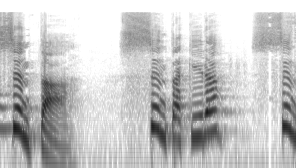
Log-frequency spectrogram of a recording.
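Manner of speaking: loud, forceful dog command; strong command. Real, not acted. Trainer commanding the dog firmly to sit. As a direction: bark the command out so the dog obeys. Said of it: "por entonação mais forte".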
